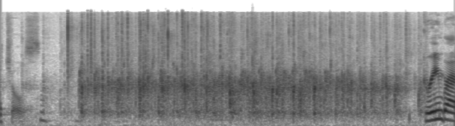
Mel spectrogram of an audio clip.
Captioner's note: applause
